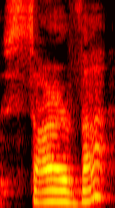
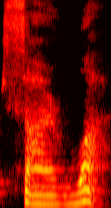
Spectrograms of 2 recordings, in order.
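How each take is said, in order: First: The middle consonant is a v sound. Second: The middle consonant is a w sound. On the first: "a V that's often pronounced as a W" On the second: "pronounced as a W"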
